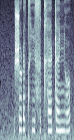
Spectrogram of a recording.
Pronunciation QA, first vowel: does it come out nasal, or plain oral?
oral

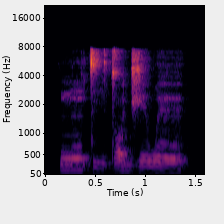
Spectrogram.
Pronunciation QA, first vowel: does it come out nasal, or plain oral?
nasal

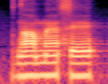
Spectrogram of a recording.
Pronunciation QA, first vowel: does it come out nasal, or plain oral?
nasal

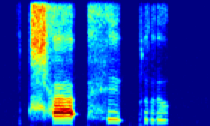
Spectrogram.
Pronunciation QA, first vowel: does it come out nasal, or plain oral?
oral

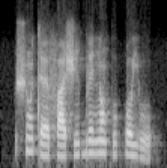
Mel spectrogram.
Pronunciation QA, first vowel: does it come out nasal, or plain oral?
nasal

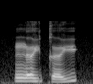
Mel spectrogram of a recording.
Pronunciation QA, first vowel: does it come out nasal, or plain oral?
oral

